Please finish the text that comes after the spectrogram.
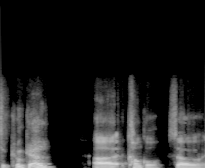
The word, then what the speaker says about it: Kunkel: Do you pronounce it Kunkel? Kunkel. So Kunkel.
